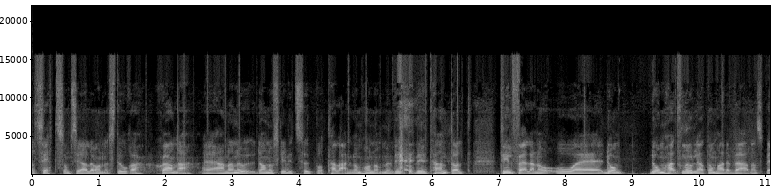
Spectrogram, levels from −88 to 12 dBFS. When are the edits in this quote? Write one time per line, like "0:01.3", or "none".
0:09.7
